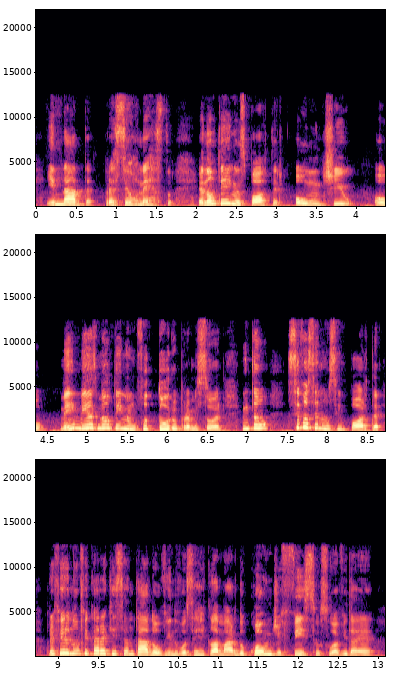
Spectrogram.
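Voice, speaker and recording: A woman's voice: fairly high pitch, sing-song, a little fast, darkish tone, pitched above the performer's own voice. A woman voicing a hot-tempered, wounded, sarcastic teenage boy in a story, with a Brazilian accent and emphatic delivery. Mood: angry, bitter. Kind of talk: podfic character acting.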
